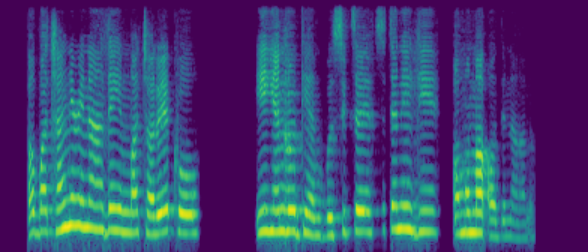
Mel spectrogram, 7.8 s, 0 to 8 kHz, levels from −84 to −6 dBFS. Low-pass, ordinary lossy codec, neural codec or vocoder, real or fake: 7.2 kHz; none; codec, 16 kHz, 0.5 kbps, X-Codec, HuBERT features, trained on balanced general audio; fake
